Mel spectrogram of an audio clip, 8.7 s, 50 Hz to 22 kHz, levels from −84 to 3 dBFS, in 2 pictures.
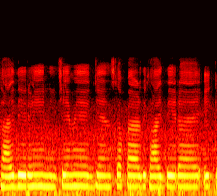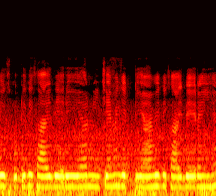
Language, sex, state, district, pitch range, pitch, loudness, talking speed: Hindi, female, Uttarakhand, Uttarkashi, 180-190 Hz, 185 Hz, -15 LUFS, 195 wpm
